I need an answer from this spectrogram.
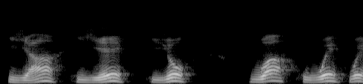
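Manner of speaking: ya, ye, yo, wa, we said one by one, crisp; teacher reciting sound combinations; listing diphthongs. Shown as a demonstration. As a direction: tick off each rising diphthong clearly. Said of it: "las combinaciones siguientes".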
